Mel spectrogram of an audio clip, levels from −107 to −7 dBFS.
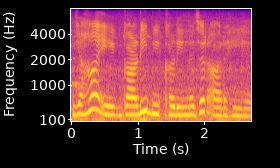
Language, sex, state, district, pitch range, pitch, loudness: Hindi, female, Chhattisgarh, Raigarh, 215-255 Hz, 225 Hz, -14 LUFS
